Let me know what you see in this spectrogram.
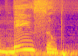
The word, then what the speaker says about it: bênção: A palavra bênção é paroxítona porque tem a penúltima sílaba tônica. A sílaba bem é pronunciada mais forte do que a sílaba são, porque é paroxítona.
